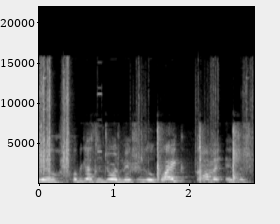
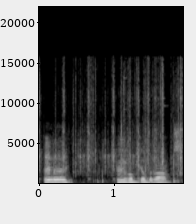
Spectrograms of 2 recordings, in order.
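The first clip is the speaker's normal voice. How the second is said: ordinary delivery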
